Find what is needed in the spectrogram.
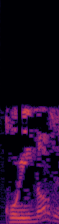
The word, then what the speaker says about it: koinos: Beloved, when I gave all diligence to write unto you of the same salvation, koinos soteria. Koinos is spelled K-O-I-N-O-S, koinos. It is from that word you have koinonia, is it clear?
